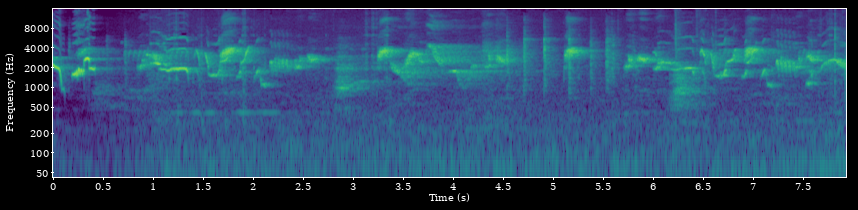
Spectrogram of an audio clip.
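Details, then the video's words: White-rumped shama in fighting song: a continuous, somewhat subdued ramble of warbled and scratchy phrases with scattered sharp clicks. "Chòe Lửa Đánh Đuôi Sàn Cầu Kích Lửa Hót Căng. luyện Chòe lửa hót đấu."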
